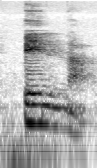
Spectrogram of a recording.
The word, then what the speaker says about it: penna: Então, você tem que pronunciar ela realmente penna, penna. E a outra, pena.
